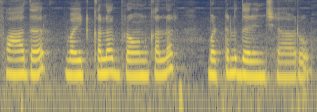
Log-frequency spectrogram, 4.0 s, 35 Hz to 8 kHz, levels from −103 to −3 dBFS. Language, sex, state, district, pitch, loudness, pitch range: Telugu, female, Telangana, Mahabubabad, 220 Hz, -14 LUFS, 210-230 Hz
